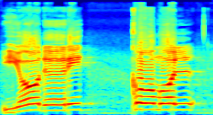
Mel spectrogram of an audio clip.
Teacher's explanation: پہلا کاف دیکھیں ساکن ہے، دوسرا مشدد ہے تو ساکن کو چھوڑ دیں گے. را کو کاف مشدد کے ساتھ ملایا. یدرککمل، رک کو کاف کو سخت کیا.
